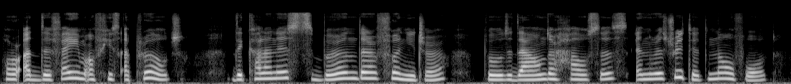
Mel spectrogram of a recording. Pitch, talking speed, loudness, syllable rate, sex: 240 Hz, 145 wpm, -16 LUFS, 4.6 syllables/s, female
